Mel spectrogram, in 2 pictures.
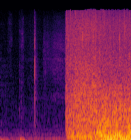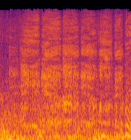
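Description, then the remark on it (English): After a moment of near quiet, a heavy storm downpour abruptly roars in outdoors, loud, a dense, steady hiss of rain pounding surfaces with gusty surges and no one talking. “I'm out here in the thick of it now. It's really coming down.”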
